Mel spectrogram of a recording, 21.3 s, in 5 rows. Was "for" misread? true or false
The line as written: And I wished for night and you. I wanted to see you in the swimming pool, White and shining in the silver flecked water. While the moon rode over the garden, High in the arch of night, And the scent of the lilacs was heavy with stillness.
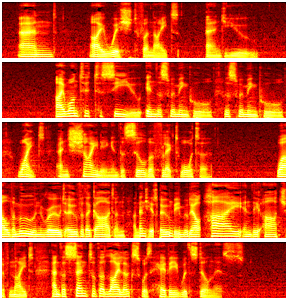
false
